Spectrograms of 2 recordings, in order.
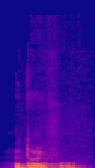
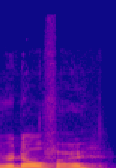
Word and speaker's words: Rodolfo: Hodoful. You got Wait, You got I did Bilardo? not say his name right. You did Hodoful. not. I'm picking You mean- Hodoful, Oh God, you mean Rodolfo?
